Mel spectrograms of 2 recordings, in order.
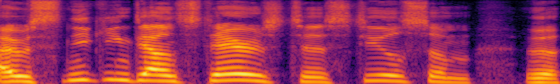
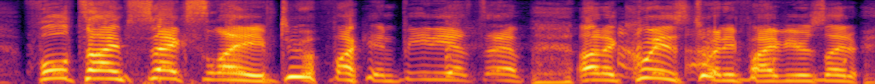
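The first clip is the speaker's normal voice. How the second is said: mock shout; 6 semitones higher, 6 dB louder than usual. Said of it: "you're answering".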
